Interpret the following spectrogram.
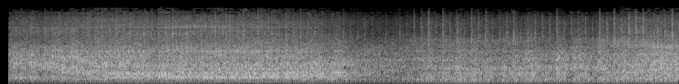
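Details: Mitsubishi 3000GT engine, freshly rebuilt, running with fast light ticking about three or four a second that keeps pace with the engine; cause unknown.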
